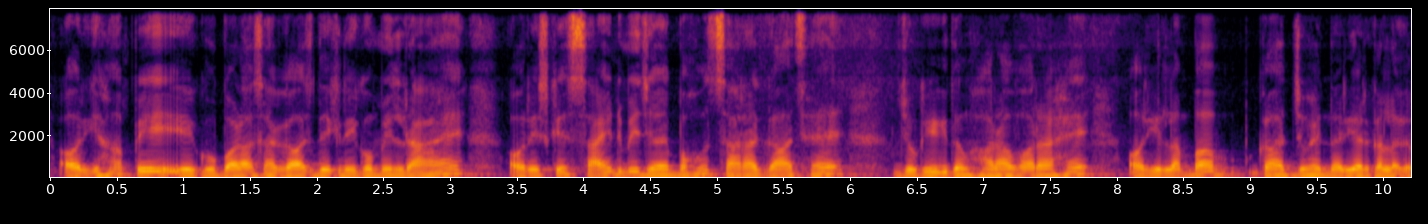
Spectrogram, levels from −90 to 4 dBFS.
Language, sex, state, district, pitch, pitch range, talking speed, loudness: Hindi, male, Bihar, Purnia, 140 Hz, 135-155 Hz, 225 wpm, -19 LUFS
